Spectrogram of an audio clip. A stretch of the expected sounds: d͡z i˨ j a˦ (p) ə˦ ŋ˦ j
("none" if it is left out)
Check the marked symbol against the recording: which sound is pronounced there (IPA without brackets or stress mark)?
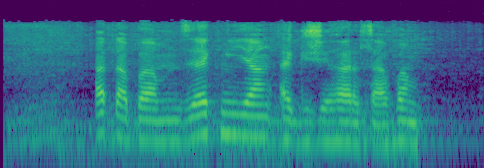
k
